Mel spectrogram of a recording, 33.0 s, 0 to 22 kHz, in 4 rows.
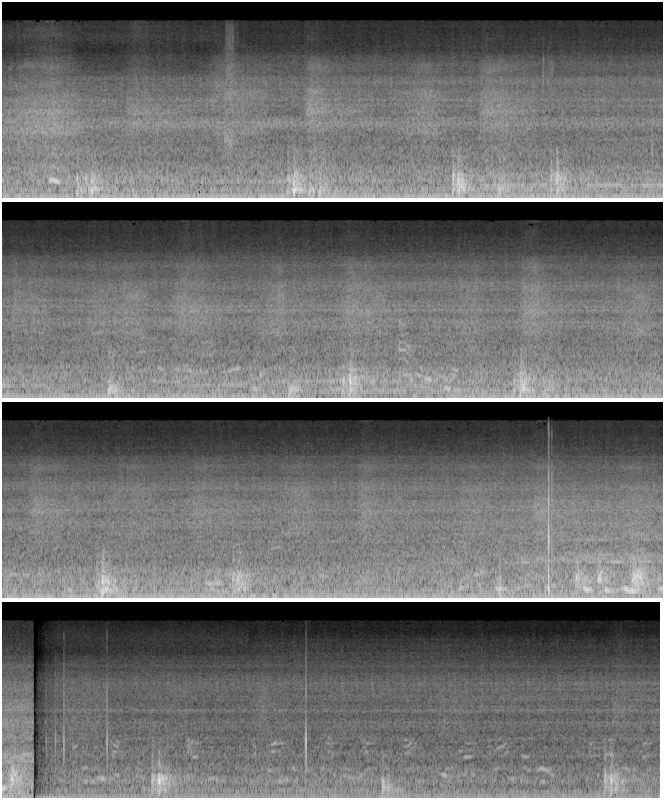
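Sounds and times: people talking indistinctly: 0.0s - 33.0s
steady background hum: 0.0s - 33.0s.

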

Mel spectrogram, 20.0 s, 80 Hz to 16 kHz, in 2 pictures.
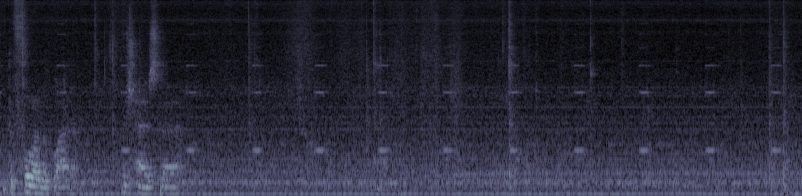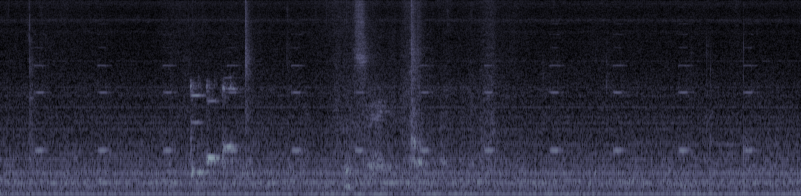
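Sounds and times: equipment humming: 0.0s - 20.0s
electronic chirp: 12.4s - 13.1s.

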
